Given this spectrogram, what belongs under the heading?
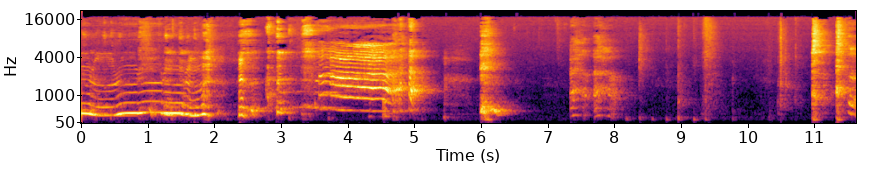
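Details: Young child with a cough: whimpers and cries, then several short, abrupt coughs in a small room.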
